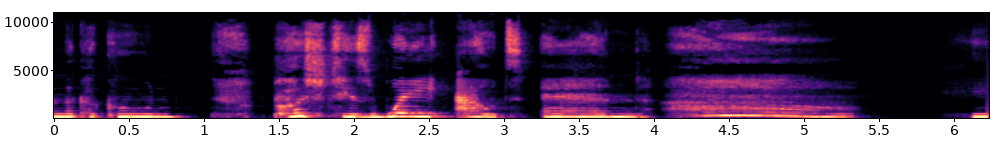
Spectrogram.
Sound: gasp

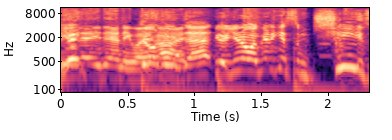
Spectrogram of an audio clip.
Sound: squeals

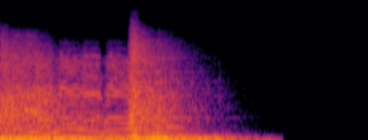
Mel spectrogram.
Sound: logo thudding

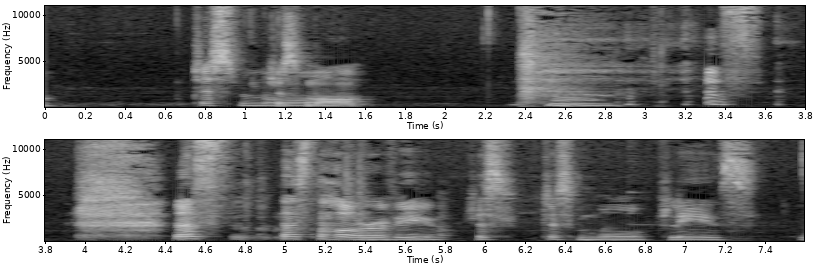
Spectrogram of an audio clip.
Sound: laughs

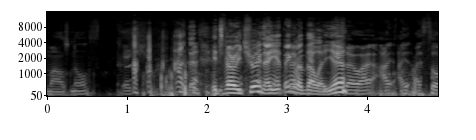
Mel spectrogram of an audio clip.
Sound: laughs

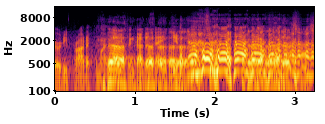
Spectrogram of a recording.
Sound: everyone chuckling

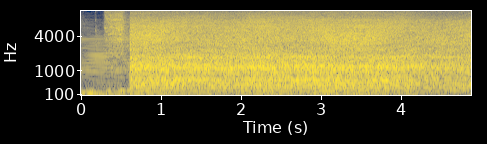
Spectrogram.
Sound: hair dryer roaring

